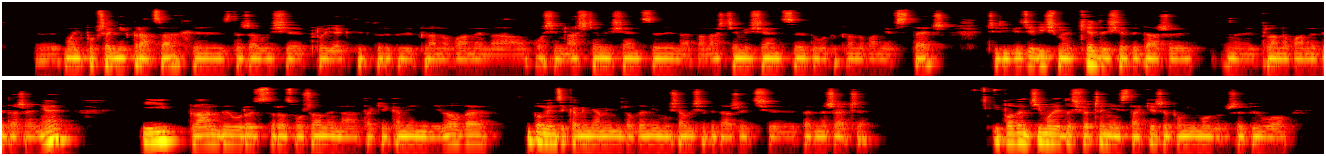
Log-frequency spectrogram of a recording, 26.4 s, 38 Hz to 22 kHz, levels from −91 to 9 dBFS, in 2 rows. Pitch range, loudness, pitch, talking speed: 85-100 Hz, -30 LUFS, 90 Hz, 125 wpm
